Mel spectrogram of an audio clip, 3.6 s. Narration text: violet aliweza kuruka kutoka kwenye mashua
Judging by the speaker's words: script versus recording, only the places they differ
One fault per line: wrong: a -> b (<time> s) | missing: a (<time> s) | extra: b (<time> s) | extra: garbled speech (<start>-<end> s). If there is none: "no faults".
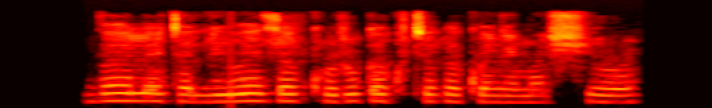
no faults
